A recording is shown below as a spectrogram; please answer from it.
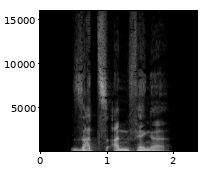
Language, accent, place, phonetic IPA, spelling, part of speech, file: German, Germany, Berlin, [ˈzat͡sʔanˌfɛŋə], Satzanfänge, noun, De-Satzanfänge.ogg
- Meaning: nominative/accusative/genitive plural of Satzanfang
